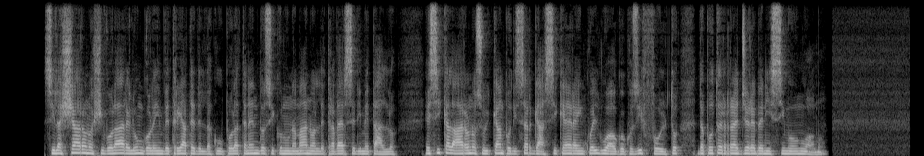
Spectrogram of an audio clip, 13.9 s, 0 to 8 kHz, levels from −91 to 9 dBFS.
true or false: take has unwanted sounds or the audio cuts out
false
